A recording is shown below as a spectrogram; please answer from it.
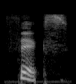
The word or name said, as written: fix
